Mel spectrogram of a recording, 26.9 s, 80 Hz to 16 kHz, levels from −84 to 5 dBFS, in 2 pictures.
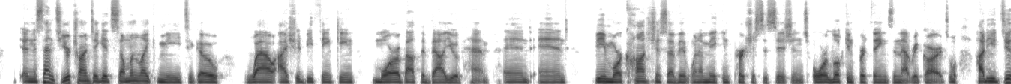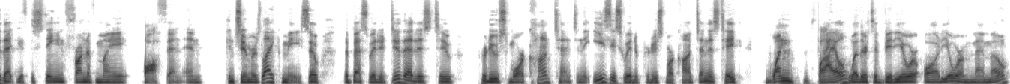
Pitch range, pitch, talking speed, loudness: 90-105 Hz, 95 Hz, 210 wpm, -19 LUFS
